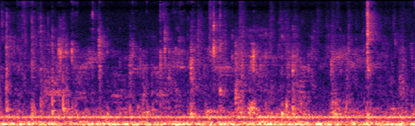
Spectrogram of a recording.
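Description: Close-up chewing of a bite of sub sandwich: faint, irregular wet mouth clicks and soft crunches, over a steady low hum.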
